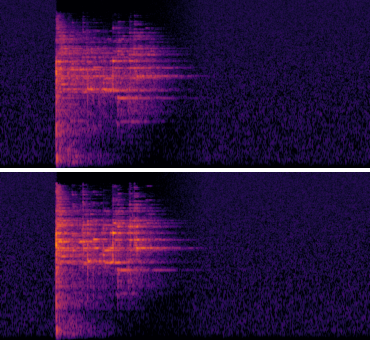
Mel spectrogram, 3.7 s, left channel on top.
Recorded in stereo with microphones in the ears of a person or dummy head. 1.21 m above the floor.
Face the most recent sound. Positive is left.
turn(degrees=-20)  # may be behind; listen again after turning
